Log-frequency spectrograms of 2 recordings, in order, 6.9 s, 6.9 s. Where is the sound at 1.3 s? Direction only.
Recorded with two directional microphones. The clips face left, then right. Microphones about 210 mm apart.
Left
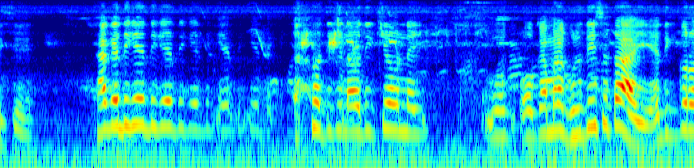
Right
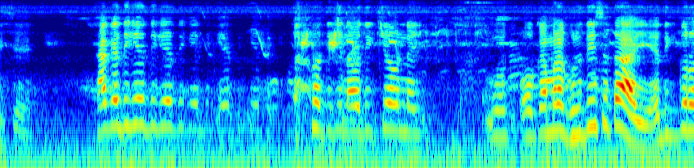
15° left (ahead or behind).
